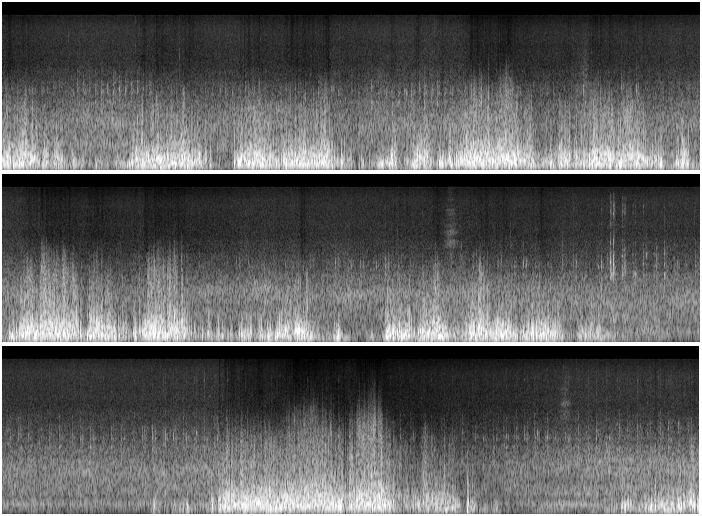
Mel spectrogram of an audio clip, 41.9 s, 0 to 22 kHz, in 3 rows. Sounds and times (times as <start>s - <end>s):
Wind noise (microphone): 0.0s - 26.6s, 30.9s - 38.0s, 39.8s - 41.8s
Motorboat, speedboat: 0.0s - 41.8s.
